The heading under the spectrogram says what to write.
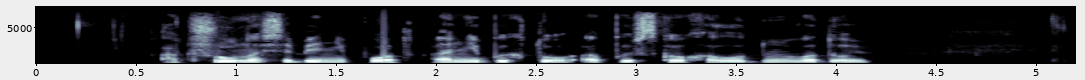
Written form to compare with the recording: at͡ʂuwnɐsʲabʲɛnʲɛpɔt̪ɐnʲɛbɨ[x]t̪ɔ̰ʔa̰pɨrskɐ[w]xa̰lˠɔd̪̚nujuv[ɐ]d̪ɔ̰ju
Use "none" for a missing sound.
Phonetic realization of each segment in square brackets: x, w, a

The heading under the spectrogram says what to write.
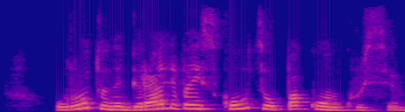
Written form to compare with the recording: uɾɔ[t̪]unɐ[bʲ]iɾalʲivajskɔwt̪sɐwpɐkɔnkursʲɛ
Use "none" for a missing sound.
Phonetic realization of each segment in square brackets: t̪, bʲ

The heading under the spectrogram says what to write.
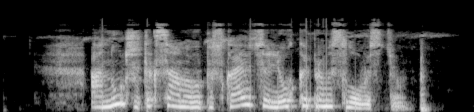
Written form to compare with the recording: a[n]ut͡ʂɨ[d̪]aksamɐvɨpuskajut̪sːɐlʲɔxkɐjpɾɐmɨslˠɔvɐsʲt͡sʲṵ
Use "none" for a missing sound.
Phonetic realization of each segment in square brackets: n, t̪

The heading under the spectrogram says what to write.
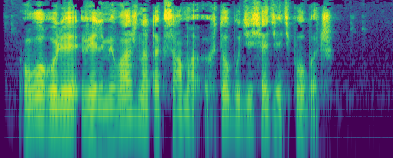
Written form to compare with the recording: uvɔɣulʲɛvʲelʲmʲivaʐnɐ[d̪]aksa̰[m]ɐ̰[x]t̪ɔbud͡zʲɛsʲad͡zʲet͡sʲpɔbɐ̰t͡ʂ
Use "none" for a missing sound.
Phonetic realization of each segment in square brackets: t̪, m, x

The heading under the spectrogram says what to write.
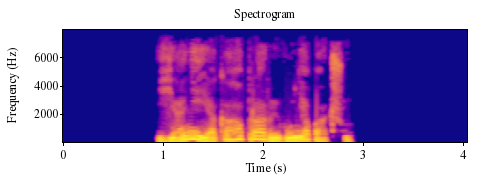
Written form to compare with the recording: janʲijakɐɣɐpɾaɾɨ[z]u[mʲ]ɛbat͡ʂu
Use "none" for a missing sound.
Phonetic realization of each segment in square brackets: v, nʲ

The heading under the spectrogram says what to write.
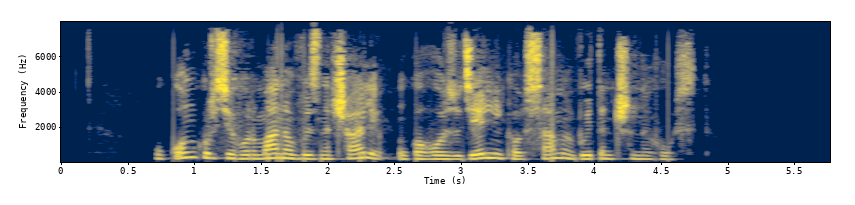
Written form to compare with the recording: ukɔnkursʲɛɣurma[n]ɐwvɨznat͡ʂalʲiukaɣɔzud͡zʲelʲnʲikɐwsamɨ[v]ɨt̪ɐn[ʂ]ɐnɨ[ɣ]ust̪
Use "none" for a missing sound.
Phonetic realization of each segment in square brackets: n, v, t͡ʂ, ɣ

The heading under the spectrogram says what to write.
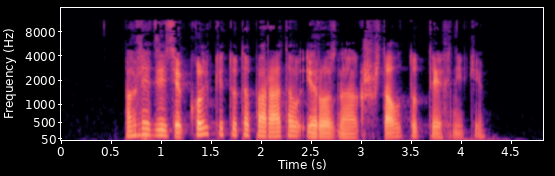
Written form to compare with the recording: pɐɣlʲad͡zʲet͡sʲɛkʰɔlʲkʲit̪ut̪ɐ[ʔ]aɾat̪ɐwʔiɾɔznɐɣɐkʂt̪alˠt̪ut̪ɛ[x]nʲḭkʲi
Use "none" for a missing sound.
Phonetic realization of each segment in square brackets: p, x

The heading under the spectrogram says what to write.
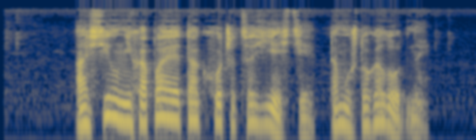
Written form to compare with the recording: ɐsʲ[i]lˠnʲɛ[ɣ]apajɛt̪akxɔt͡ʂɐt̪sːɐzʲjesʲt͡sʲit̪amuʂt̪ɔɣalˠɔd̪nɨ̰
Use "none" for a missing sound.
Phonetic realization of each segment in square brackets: i, x

